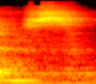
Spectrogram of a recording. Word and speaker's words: Glacius: Glacius. Wow, Glacius. If I went to a bar and the drink was named Glacius, I would drink it and be gracious.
